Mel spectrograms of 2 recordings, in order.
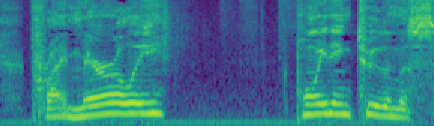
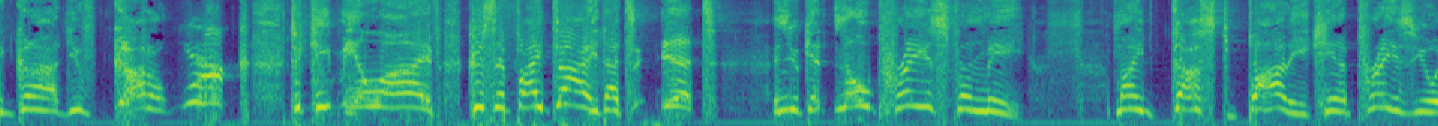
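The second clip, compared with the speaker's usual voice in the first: high, shouted plea to God; desperate shouted prayer; 6 semitones higher than usual. Acted.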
